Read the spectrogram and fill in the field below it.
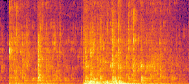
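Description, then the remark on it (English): Drinks are poured into a bowl, a soft trickle that swells into a fuller, splashing gush partway through. Moderately loud, with no talking over it. “Yeah, pour it in.”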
